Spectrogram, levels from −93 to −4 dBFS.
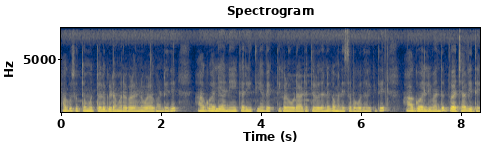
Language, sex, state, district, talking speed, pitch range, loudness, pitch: Kannada, female, Karnataka, Bidar, 115 wpm, 155-180 Hz, -18 LUFS, 165 Hz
